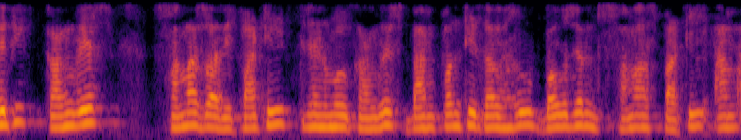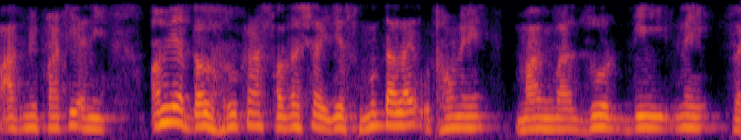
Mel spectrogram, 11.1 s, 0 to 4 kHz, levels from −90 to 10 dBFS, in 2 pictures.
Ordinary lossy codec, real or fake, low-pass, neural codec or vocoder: none; fake; 3.6 kHz; codec, 16 kHz, 4 kbps, FreqCodec, smaller model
